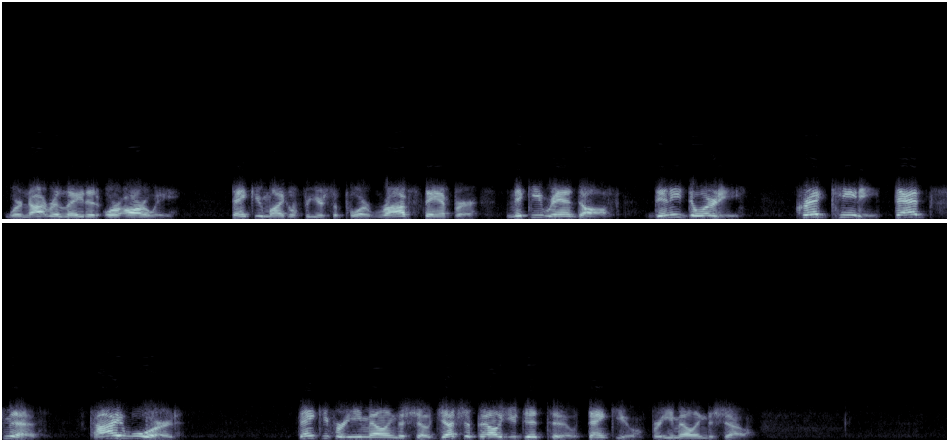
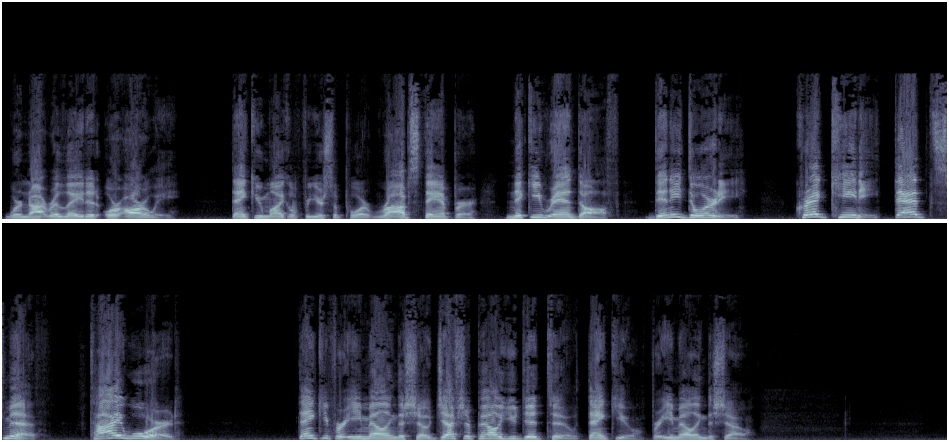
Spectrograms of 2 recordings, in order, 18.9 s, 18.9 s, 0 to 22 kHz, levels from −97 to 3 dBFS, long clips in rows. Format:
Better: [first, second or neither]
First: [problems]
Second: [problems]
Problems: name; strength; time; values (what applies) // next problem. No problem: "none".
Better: second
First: phone-call audio; nothing above 3 kHz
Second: none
